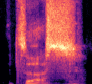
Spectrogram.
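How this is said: It is said flat and deadpan.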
